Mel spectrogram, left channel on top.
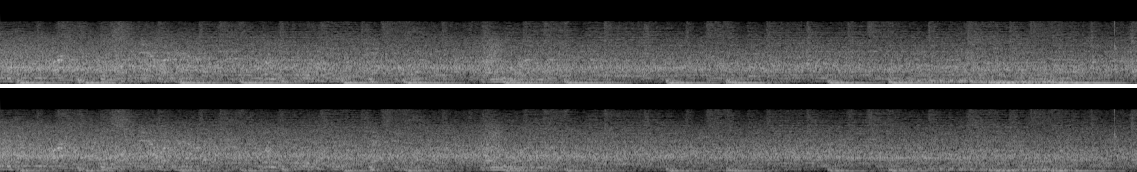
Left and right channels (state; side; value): normal; both; correlation 0.51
